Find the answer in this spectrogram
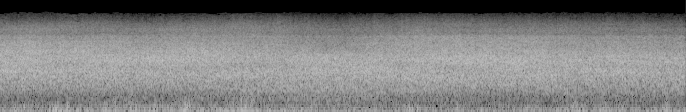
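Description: Steady hiss of rain and of car tyres swishing along a wet road, with wind rumbling on the microphone.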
